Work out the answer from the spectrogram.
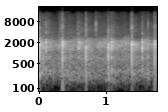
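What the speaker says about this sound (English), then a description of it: "Could you give all of our BSU campus community a round of applause?" Applause for a university campus community at a board of regents meeting, loud close claps from a small group, distinct individual hand strikes in a quick uneven rhythm.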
